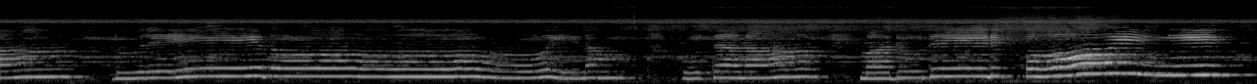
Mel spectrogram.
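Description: A young girl singing a slow melody solo and unaccompanied, in phrases of long held notes that bend between pitches, with short pauses for breath; her voice climbs higher near the end.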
